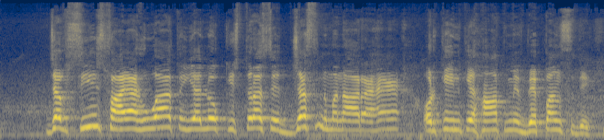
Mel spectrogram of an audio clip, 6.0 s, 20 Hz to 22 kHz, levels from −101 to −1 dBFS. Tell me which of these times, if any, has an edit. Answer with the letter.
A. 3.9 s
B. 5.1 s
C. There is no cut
A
